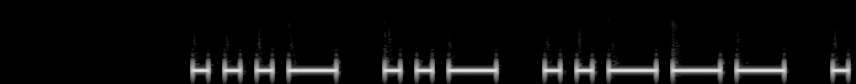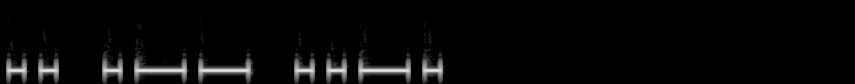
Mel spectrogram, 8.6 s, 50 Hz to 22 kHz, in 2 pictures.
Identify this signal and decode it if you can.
Morse code, heard as a keyed tone, about 16 wpm, 700 Hz. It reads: VU2SWF
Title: DXCC-100 Call Signs - 6 Characters - Repeated 2x - 15wpm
